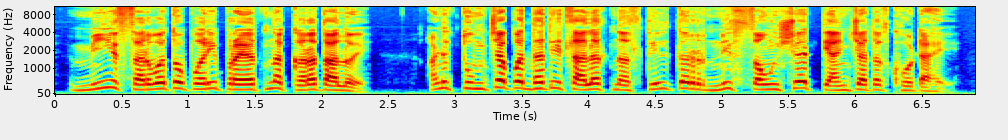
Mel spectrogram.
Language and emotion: Marathi, angry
